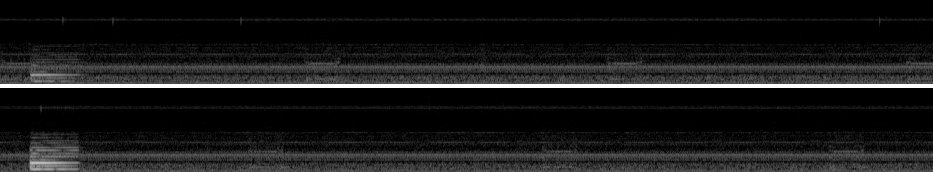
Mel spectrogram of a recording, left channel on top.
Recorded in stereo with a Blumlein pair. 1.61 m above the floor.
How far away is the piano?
About 0.8 m.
